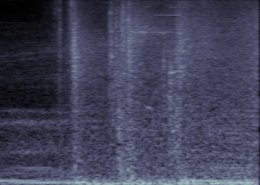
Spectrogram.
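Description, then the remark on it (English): A door slides open with a pneumatic hiss and a mechanical rush over a steady low engine rumble, with no one speaking. “Mind the doors. A ghost just opened our door.”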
